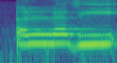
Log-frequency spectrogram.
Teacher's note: ہے، الذی خلقک فسواک فعدلک، الذی اس میں یا مدہ ہے، یا مدہ کو ہم ایک الف کے برابر کھینچ کر پڑھیں گے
